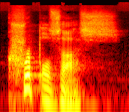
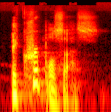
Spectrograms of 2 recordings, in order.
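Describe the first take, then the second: First: Cripples drawn out slow and low; drawn-out emphasis. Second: Said in the usual way. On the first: Acted. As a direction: lean hard and slow on cripples. Emphatic repeat in sermon.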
